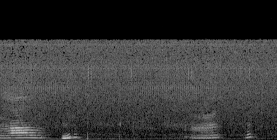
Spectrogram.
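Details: Bengal kitten in a lap getting pats, making a drawn-out meow, a small squeak, then a softer nasal mew and a faint chirp later, over a quiet steady hum.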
